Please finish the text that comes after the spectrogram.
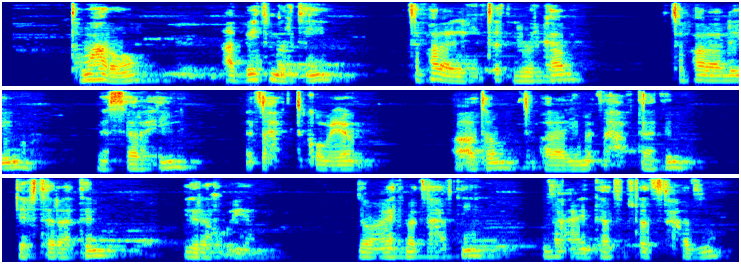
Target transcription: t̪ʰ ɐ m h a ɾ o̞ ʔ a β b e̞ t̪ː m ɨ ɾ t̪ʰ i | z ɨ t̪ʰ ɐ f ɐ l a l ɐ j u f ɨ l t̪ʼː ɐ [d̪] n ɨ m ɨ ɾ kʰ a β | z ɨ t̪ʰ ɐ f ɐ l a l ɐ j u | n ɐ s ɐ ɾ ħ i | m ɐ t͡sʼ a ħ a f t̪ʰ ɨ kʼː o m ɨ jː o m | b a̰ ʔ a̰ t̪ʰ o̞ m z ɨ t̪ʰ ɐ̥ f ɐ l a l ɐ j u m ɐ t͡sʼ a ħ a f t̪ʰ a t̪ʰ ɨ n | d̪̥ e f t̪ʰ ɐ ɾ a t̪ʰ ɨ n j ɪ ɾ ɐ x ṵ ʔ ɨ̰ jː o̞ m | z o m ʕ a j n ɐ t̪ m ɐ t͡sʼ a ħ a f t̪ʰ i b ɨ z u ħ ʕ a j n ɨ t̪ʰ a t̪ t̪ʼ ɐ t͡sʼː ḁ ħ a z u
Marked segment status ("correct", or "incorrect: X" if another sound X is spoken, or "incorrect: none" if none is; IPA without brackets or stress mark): incorrect: t̪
